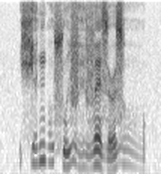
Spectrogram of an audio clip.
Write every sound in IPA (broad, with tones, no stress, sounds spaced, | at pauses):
ç ɛ̤˦˥ ŋ ɔ̤˦˥ sʷ i˩˥ v ɛ̤˩˧˩ v ɛ˥˩ z ə˞˩˥ z ɔ̤˥˩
